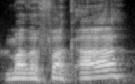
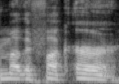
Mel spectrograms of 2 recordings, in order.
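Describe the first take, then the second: First: The word ends with an open ah sound. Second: The word ends with a hard r sound. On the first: "A at the end" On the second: "hard R"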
